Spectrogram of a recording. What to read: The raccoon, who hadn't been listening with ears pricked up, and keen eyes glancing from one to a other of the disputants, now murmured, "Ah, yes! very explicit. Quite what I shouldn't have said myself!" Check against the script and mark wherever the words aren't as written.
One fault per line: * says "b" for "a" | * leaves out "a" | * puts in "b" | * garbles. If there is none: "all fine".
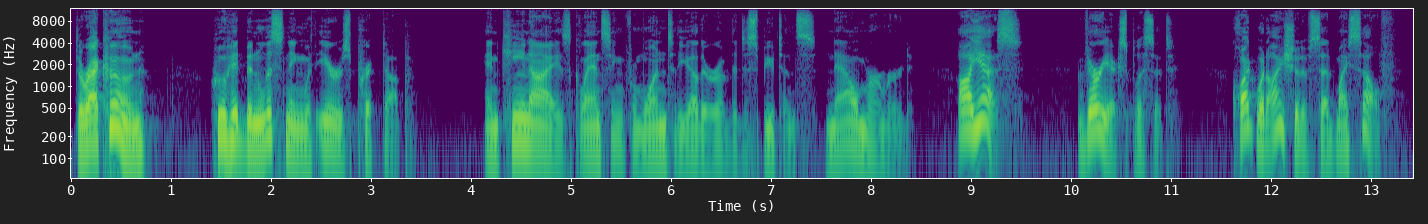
* says "had" for "hadn't"
* says "the" for "a"
* says "should" for "shouldn't"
